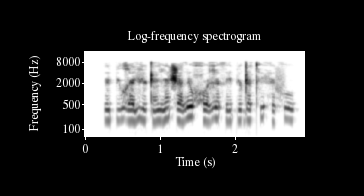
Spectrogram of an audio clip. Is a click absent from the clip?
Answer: yes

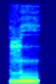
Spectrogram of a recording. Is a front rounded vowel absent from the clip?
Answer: yes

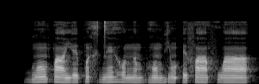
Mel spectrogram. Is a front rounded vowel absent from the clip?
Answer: yes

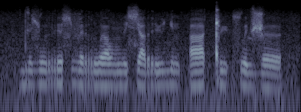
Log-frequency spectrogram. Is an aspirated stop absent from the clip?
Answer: yes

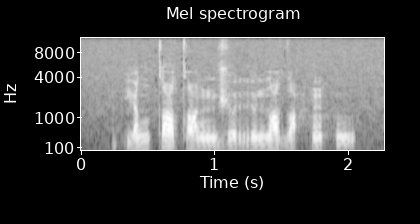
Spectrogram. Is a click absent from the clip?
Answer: yes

